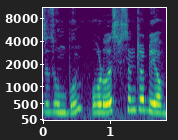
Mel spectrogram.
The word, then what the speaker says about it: Amphan: The super cyclonic storm Amphan, which is pronounced as Umpun, over West Central Bay of Bengal moved nearly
